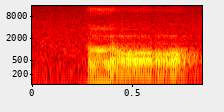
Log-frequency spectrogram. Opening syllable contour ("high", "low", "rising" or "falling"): low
